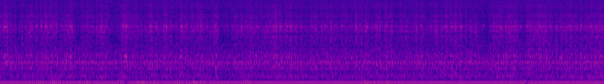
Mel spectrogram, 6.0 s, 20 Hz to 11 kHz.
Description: Hi everyone, so my 2019 15 inch MacBook Pro is making this odd buzzing sound when the CPU is under load. I am not sure if the CPU is the thing that is actually making the sound. Maybe the GPU?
